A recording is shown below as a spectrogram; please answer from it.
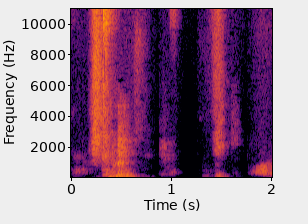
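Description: Creaks, rustles and knocks of a padded chiropractic treatment table as a person climbs onto it and kneels, in three short bursts.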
